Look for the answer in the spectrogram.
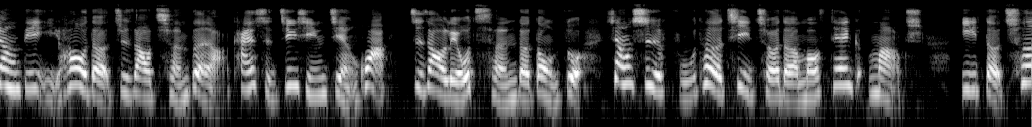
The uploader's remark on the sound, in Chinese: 本集有些許雜音，已亟力避免，如有察覺請多多包涵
